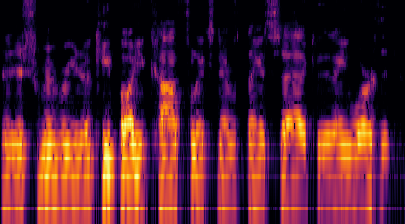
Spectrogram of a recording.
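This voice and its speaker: A man's voice: on the low side, monotone, quick pace, darkish tone. A tired man, chatting casually with viewers on a live stream, rambling with lots of fillers. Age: 30s. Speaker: channel host.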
